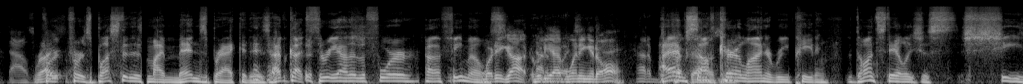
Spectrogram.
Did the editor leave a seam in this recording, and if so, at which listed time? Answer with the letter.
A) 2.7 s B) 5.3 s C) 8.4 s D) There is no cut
C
